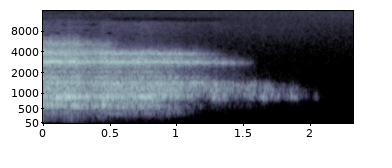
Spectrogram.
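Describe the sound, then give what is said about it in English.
Someone breathes out through the mouth during a guided breathing exercise: one long, steady exhale that starts strong, then thins and trails off into silence after about two seconds. “Bigger breath in through the nose. Out through the mouth,”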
